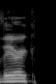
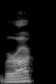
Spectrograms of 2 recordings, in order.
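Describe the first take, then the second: First: The name ends with a 'rick' sound. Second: The name ends with a 'rock' sound. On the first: This may be the proper way to say it. "I think it's maybe called Varric" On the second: This is the name used since childhood. "I always called it Varrock growing up"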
